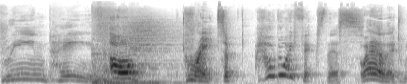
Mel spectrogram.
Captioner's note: horror noise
